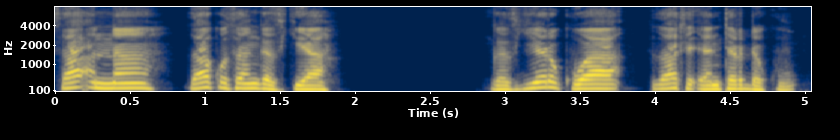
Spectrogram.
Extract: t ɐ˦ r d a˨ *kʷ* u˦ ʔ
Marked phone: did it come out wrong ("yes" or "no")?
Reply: no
